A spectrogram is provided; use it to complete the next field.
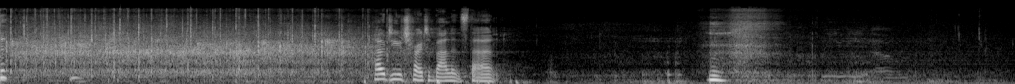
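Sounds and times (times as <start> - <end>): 
crowd clapping: 0.0 - 4.5
speech: 3.7 - 5.1, 7.1 - 7.5.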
